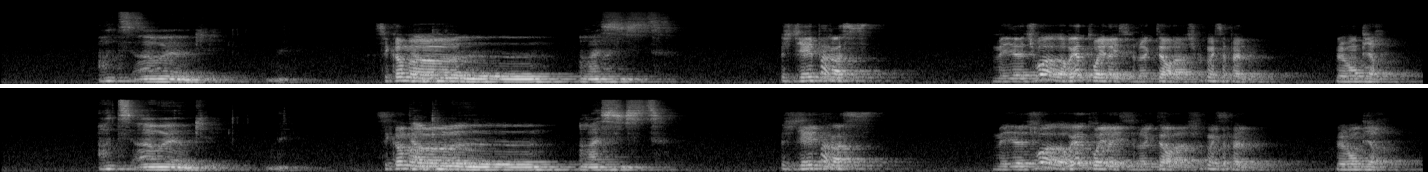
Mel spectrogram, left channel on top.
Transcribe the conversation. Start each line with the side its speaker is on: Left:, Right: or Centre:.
Right: Ah, t- ah ouais, ok. Ouais.
Left: C'est comme,
Right: T'es
Left: euh,
Right: un peu euh, raciste.
Left: je dirais pas raciste. Mais euh, tu vois, euh, regarde Twilight, l'acteur là, je sais plus comment il s'appelle, le vampire.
